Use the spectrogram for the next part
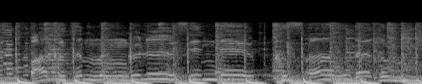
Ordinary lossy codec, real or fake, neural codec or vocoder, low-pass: none; fake; autoencoder, 48 kHz, 128 numbers a frame, DAC-VAE, trained on Japanese speech; 7.2 kHz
